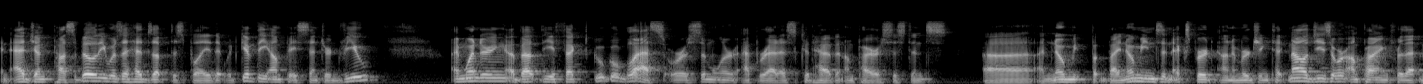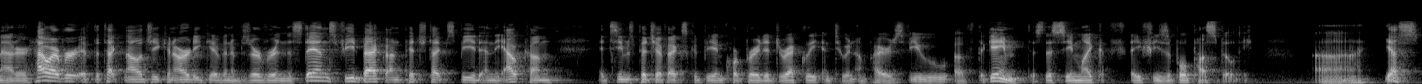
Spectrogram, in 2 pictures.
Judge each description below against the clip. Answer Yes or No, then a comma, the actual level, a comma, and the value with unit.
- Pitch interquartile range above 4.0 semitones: Yes, average, 4.7 semitones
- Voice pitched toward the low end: Yes, low, 100 Hz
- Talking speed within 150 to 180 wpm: No, average, 190 wpm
